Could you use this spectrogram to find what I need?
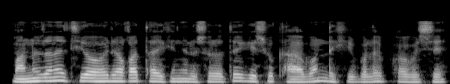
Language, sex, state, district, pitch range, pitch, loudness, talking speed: Assamese, male, Assam, Kamrup Metropolitan, 120-145 Hz, 130 Hz, -17 LUFS, 160 wpm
